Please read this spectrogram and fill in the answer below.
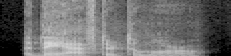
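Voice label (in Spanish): Voice Acting, Spanish, male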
